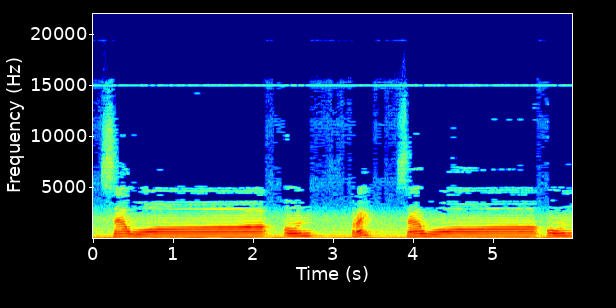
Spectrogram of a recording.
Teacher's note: سواء ہونٹ گول ہوں گے یہاں پر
